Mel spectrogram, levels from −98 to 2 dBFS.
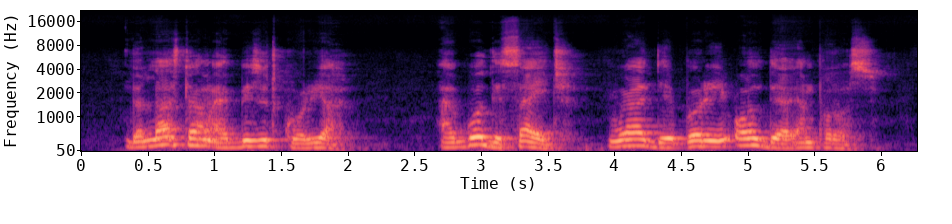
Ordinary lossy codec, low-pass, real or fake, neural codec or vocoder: none; 19.8 kHz; fake; codec, 44.1 kHz, 7.8 kbps, Pupu-Codec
